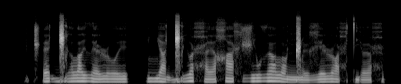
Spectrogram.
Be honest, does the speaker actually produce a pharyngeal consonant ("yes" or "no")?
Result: yes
